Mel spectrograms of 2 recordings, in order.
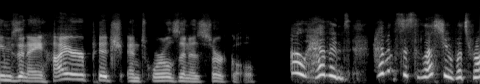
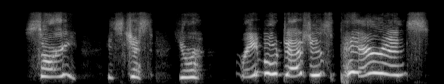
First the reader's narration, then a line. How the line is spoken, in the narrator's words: More screaming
